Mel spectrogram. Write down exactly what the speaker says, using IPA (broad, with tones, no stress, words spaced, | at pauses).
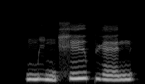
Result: mḭ˨˩ŋxe˥ɪ̯ pɥɛ˧˥n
